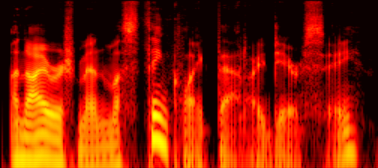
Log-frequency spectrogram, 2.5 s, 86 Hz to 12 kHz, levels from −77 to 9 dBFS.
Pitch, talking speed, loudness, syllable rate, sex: 100 Hz, 190 wpm, -21 LUFS, 5.2 syllables/s, male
